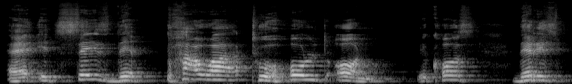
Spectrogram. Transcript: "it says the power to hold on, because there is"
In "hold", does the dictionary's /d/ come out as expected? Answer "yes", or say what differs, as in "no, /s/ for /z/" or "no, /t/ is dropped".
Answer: yes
